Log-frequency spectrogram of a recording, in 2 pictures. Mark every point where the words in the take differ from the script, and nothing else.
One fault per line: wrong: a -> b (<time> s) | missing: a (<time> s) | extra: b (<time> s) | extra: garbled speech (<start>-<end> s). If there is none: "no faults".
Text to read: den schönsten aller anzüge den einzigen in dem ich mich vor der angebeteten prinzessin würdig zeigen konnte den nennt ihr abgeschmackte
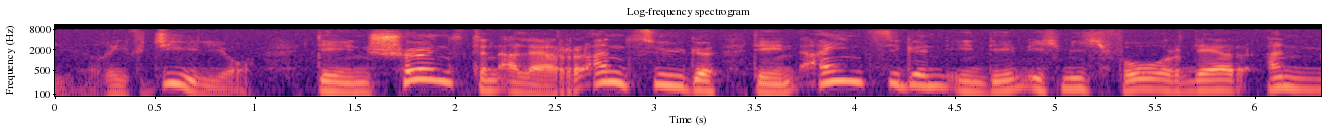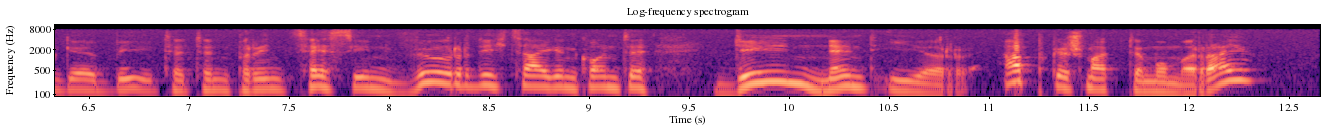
no faults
